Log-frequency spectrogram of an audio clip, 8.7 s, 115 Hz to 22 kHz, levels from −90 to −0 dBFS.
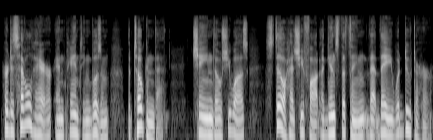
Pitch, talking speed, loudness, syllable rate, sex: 135 Hz, 175 wpm, -21 LUFS, 4.8 syllables/s, male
